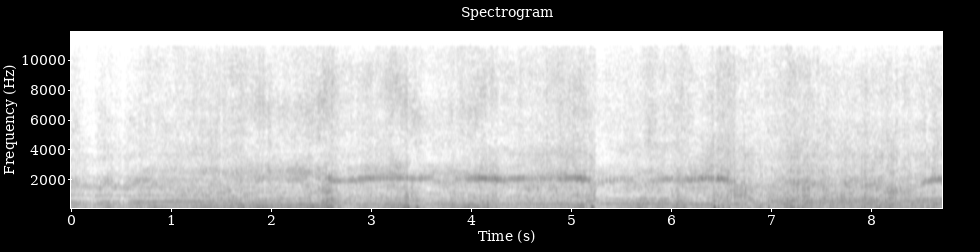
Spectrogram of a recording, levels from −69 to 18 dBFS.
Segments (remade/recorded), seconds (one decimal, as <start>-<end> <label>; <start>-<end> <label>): 0.0-8.7 remade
